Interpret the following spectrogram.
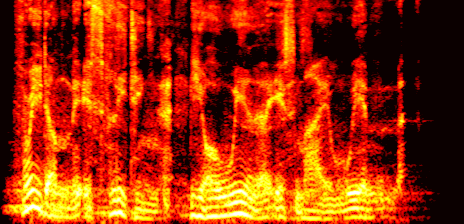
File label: Ethereal Emote Play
